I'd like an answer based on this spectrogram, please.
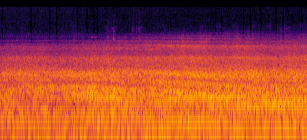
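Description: Jet engines of a twin-engine widebody freighter flying low overhead with its landing gear down, a rumble that grows steadily louder.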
